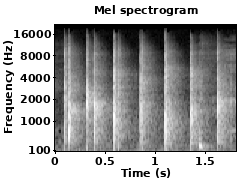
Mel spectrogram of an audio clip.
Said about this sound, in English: Clap if you've heard it before.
